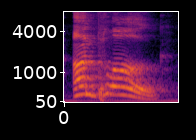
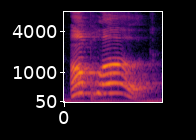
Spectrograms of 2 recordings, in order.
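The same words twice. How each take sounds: First: Said in the usual way. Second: "unplug." said again higher and with more force; emphatic repeat. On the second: Real, not acted. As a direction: lean harder into "unplug.".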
